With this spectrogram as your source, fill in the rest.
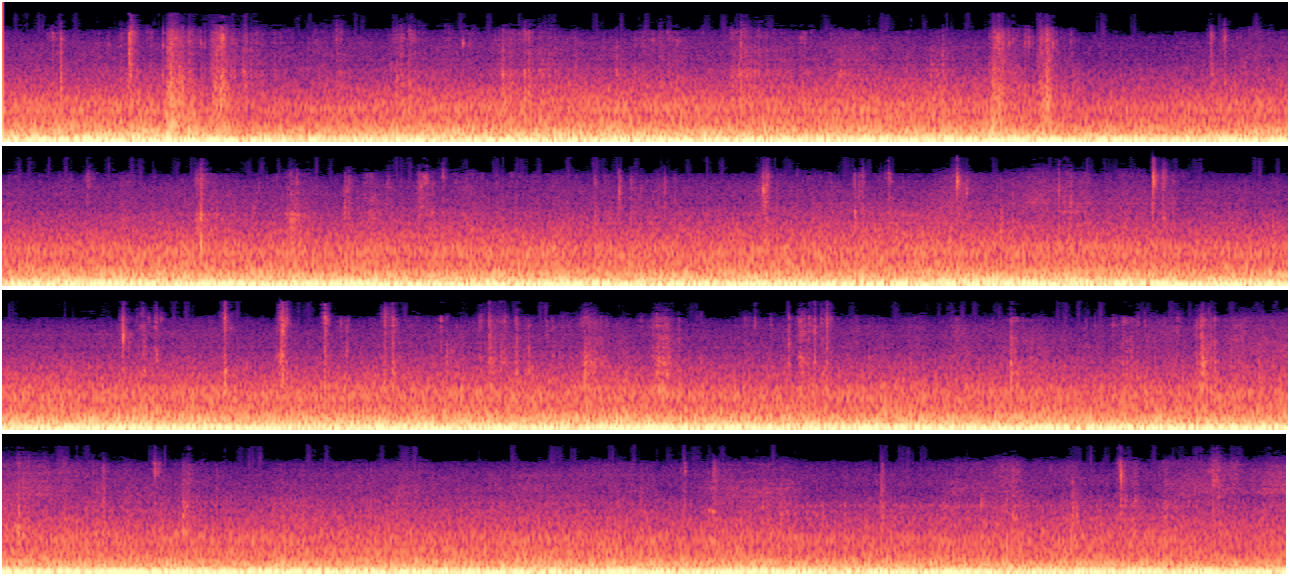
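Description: Tyres roll steadily over the road.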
